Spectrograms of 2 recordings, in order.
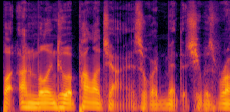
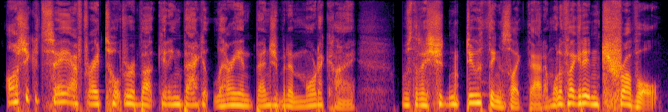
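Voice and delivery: climbing higher, mocking the friend's worried tone; rising imitation; 9 semitones higher than usual. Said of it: "Her voice was rising as she imitated Anna's tone".

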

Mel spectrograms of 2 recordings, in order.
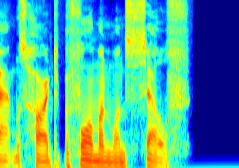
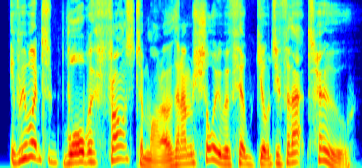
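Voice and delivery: put-on higher girl's voice, dry teasing; mock her brother as Ginny, pitched up; Ginny voiced higher, mocking; 9 semitones higher than usual. A narrator's reading. Ginny voiced in a read story.

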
